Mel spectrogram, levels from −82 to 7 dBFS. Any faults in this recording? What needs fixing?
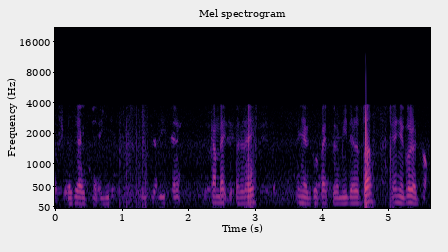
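A faint second voice sits under the speech from 0.00 to 0.13 s, 0.46 to 0.52 s, 1.92 to 2.33 s and 3.23 to 4.15 s. It is about 20 dB below the talker, and about 30 dB below in the short 0.46 s scrap. This is the other side's voice leaking through. The far end's audio, played on the talker's loudspeaker, was likely picked up again by the microphone, and the echo canceller left a residue instead of removing it. Better acoustic isolation between loudspeaker and microphone, or a properly converged echo canceller with residual echo suppression, would prevent it.

The talker's level sags and thins from 0.13 to 1.92 s, with around one and a half seconds of that stretch pulled down by as much as about 15 dB. Shorter dips follow at 3.6 to 4.0 s, of about 10 dB, and at 5.48 to 5.63 s, of about 15 dB. Both sides talk at the same moments here. 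This is speech suppressed in double talk: likely unable to tell the talker from the loudspeaker echo, the echo canceller attenuated everything together. A canceller with reliable double-talk detection, one that stops adapting and suppressing while the near end is speaking, would keep the talker's voice intact.

Pops and short rough, crackling bursts with sudden level jumps appear from 0.96 to 1.40 s, 2.84 to 3.03 s and 4.57 to 5.11 s. These are bit errors on an ADPCM link, with an error rate around one or two percent. Because the decoder adapts its step size and prediction from the corrupted bits, each error rings on briefly rather than staying a single click. The banded sound fits G.726 at 32 kbit/s, as used on DECT cordless phones. Improving the radio link or adding error protection on that hop would prevent it.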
